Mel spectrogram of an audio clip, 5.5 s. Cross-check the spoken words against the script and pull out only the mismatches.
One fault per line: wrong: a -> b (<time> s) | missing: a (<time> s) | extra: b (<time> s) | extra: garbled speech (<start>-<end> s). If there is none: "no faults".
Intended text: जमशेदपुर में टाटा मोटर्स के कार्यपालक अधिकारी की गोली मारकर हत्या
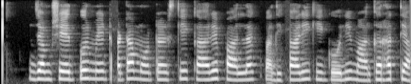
no faults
